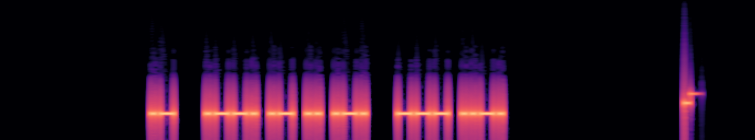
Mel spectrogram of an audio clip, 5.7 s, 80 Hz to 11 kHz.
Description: Morse code, heard as a keyed tone, about 34 wpm, 700 Hz. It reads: A PAIR OF
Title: Sets of 3 Words 35wpm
